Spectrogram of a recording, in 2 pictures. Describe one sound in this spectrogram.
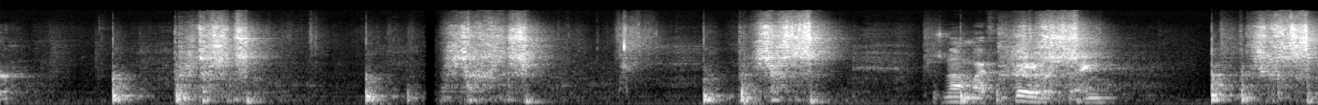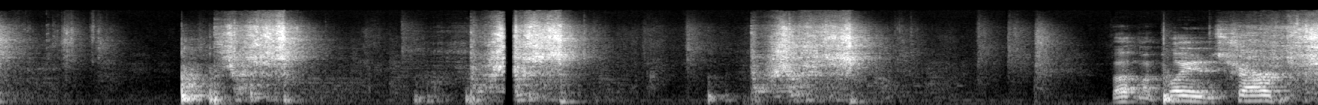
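A hand plane shaves wood in repeated long strokes.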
